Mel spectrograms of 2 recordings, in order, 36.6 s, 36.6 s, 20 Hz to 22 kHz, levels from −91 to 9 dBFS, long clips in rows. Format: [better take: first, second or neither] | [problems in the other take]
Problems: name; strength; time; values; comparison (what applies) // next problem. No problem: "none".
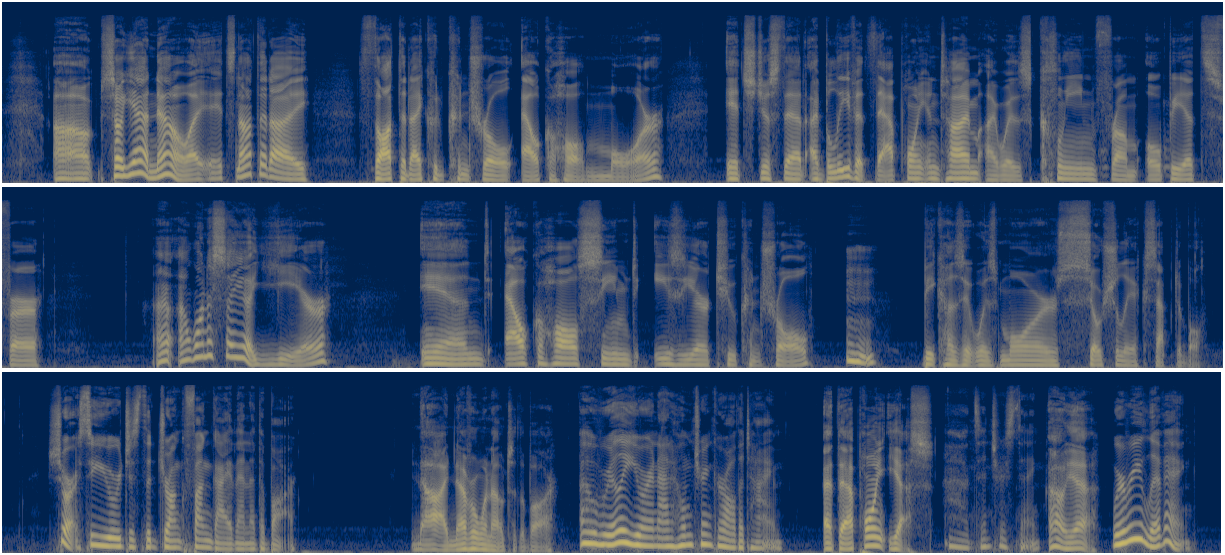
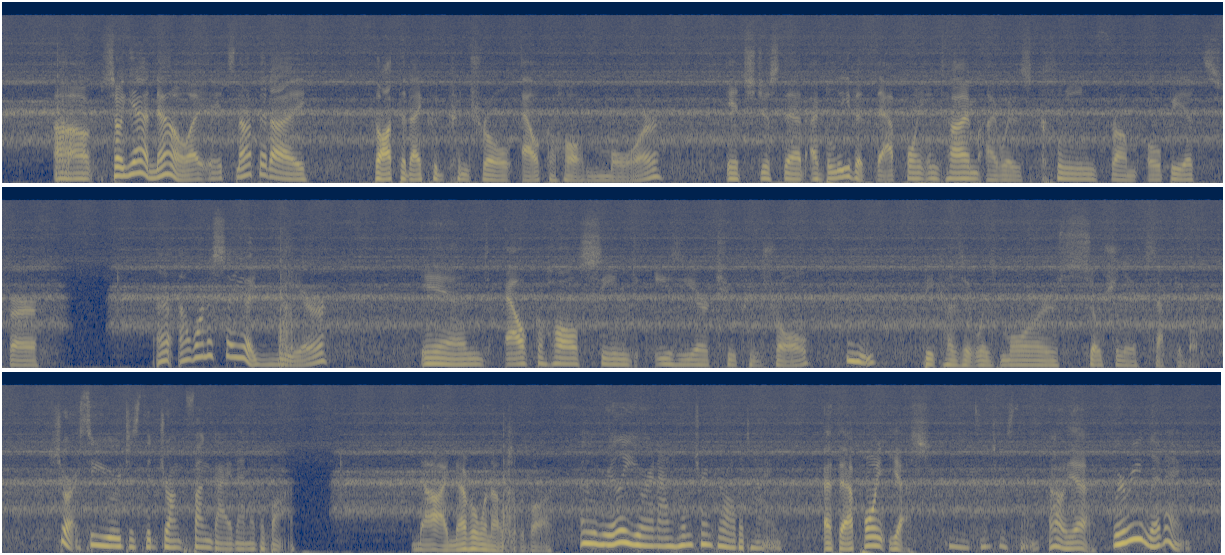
first | hiss; loud; throughout; 7 dB below the speech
